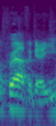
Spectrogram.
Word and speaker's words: Pravica: No, Pravica.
